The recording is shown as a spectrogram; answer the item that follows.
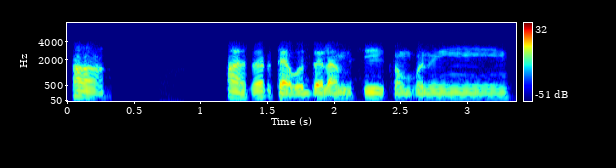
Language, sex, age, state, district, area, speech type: Marathi, male, 18-30, Maharashtra, Gadchiroli, rural, conversation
